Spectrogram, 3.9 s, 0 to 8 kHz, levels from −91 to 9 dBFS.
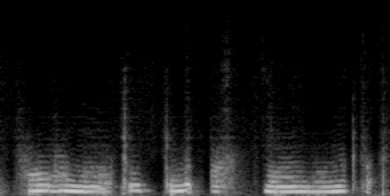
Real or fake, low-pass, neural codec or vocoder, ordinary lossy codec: fake; 7.2 kHz; codec, 44.1 kHz, 0.9 kbps, DAC; MP3, 48 kbps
